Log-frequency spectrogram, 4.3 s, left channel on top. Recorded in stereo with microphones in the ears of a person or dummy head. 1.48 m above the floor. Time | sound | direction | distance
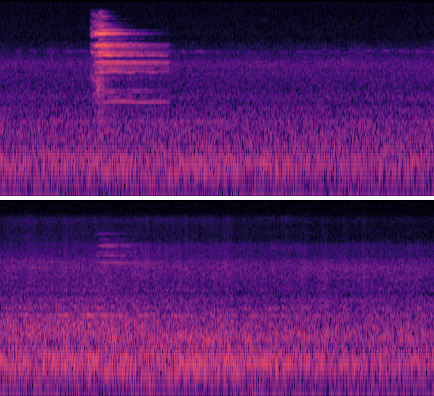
0.9 | a bell | 50° left (ahead or behind) | 0.8 m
